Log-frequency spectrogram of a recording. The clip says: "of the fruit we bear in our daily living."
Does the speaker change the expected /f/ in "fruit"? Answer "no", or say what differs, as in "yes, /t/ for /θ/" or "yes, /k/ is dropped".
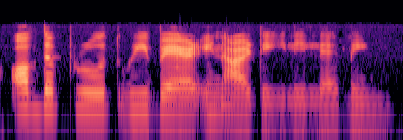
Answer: yes, /p/ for /f/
